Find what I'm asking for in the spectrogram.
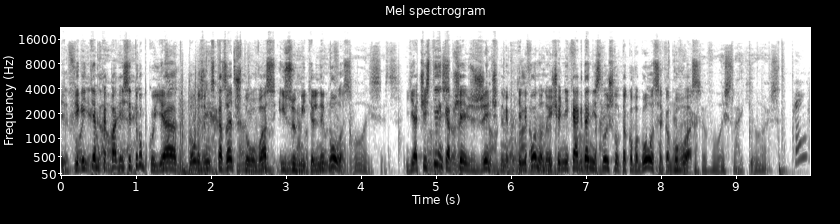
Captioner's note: none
